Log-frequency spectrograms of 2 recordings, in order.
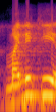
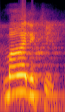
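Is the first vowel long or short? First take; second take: short; long. First: The first vowel is short. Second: The first vowel is long. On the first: The speaker calls it wrong. "മലിക് എന്നതല്ല" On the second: The speaker calls it right.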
